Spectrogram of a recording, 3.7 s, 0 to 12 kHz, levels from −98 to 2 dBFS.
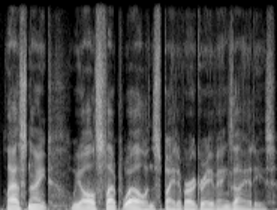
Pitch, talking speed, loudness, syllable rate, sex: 105 Hz, 195 wpm, -18 LUFS, 4.9 syllables/s, male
